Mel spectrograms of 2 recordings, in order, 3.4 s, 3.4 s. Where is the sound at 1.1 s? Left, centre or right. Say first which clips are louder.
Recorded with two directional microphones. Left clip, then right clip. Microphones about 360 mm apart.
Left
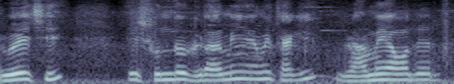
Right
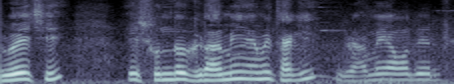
Right 5 dB; right.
